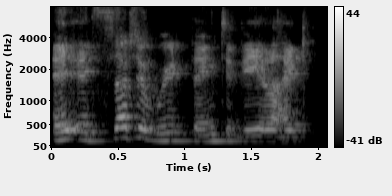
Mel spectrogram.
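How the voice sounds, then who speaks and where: Recorded from afar with a roomy sound, a young man from Norway talks at normal speed in a fairly high, expressive voice. As an actor and model on a casual interview, he reflects earnestly and often restarts what he is saying.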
